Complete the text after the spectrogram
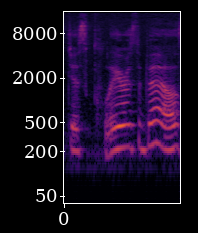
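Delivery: ordinary delivery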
